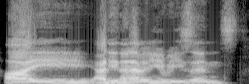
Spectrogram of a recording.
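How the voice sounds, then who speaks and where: A woman's voice: fairly low pitch, level tone, takes it slowly, pushed and bright. Italian-accented woman, distant mic. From Italy (Milan). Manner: chatty, with frequent restarts and fillers. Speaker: podcast guest, systems and automation expert. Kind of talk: casual interview talk. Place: home office, video call.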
